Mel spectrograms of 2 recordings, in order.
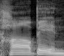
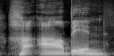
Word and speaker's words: Harbin: Yeah, so when when you read it, it looks like it's Harbin, two syllables, but it's actually Harbin. So, it's three cuz it's three three characters in Chinese.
